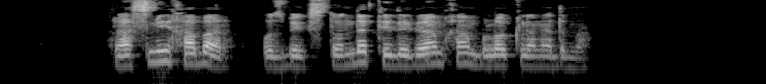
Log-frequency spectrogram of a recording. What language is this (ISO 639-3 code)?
uzb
